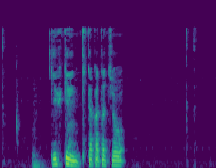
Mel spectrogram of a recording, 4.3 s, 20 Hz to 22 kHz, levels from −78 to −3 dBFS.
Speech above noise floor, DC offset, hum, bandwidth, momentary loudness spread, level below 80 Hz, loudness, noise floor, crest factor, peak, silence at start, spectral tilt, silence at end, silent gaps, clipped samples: 48 dB; under 0.1%; none; 11.5 kHz; 24 LU; -54 dBFS; -25 LUFS; -71 dBFS; 20 dB; -6 dBFS; 0.05 s; -5.5 dB/octave; 1.85 s; none; under 0.1%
